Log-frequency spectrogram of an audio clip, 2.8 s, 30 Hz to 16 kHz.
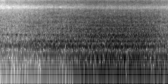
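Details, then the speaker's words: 2005 Honda Odyssey with multiple check-engine codes including stuck-on VCM, idling: steady idle with a dull uneven thud, felt through the tires; not necessarily engine knock, source unclear. "like a little bit of knock not necessarily engine knock but there is just a thud just a high-pitched thud coming from the engine and you can feel it through the tires"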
